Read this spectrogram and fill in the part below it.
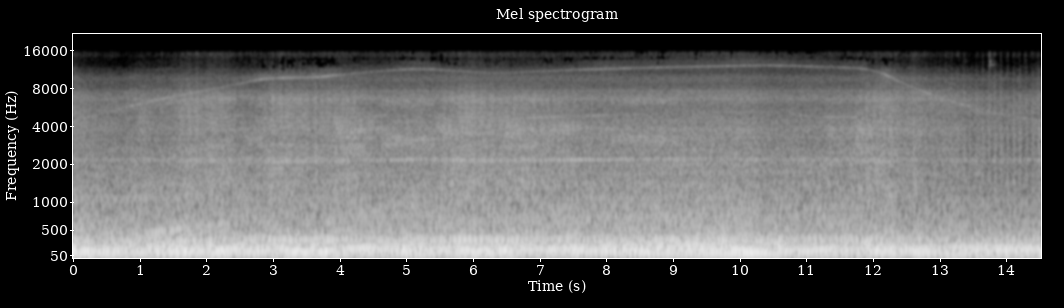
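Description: An electric motor whines, rising in pitch as the bus pulls away and falling as it slows.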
